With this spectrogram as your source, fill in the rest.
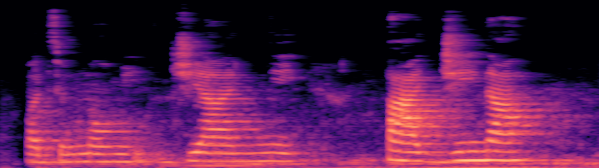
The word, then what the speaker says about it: pagina: Pagina, pagina, não página, pagina, va bene?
